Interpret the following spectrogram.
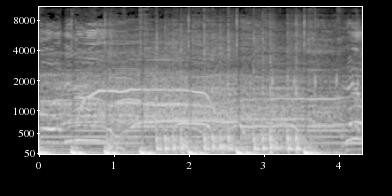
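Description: Live pop-punk band playing over the concert PA. A kick drum beats about twice a second under long held notes.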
